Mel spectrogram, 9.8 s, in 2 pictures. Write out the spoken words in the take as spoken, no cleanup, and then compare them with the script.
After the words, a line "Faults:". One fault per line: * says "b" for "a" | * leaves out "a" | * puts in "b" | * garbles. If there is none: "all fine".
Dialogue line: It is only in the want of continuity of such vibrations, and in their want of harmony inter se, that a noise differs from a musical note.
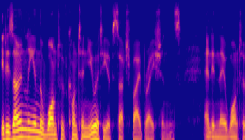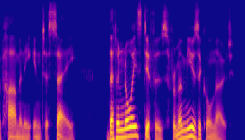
It is only in the want of continuity of such vibrations, and in their want of harmony inter se, that a noise differs from a musical note.
Faults:
all fine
